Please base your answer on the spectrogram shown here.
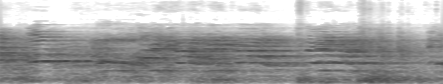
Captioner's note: coach hollering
